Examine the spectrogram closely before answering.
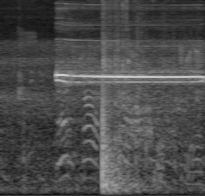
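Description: A firecracker bangs loudly outdoors.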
